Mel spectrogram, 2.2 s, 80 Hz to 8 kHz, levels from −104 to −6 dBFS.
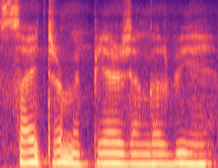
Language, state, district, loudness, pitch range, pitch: Hindi, Arunachal Pradesh, Lower Dibang Valley, -14 LUFS, 170-190 Hz, 180 Hz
